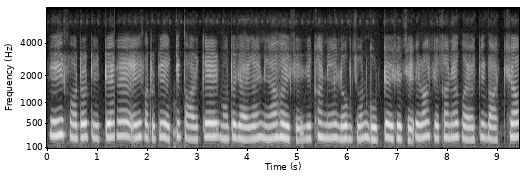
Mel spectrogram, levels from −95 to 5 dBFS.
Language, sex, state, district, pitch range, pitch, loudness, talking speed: Bengali, female, West Bengal, Paschim Medinipur, 225-250 Hz, 240 Hz, -14 LUFS, 125 wpm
